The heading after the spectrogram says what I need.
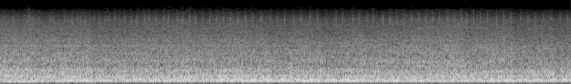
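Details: Nissan S14 SR engine at steady idle with a light, quick tick over the engine note; owner suspects lifter tick, but the cause is unconfirmed.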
